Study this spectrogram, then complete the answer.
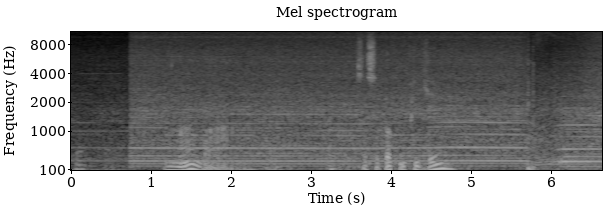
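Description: A racing car's engine roars steadily at high speed.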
